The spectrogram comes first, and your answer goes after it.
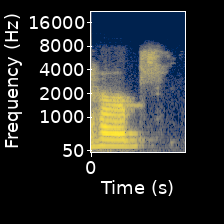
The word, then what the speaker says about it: herbs: You guys do not pronounce the letter H. Okay, the stuff But it that you're going to depends. put on your food is what? You're saying herbs.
